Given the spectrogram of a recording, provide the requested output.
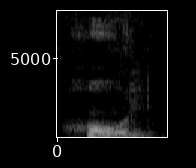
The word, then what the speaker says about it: whole: इसमें डब्ल्यू एच है पर डब्ल्यू जो है वो साइलेंट है, इसका वो साउंड नहीं है। ओके, तो इसे हम पढ़ते हैं होल, WHOLE को हम पढ़ते हैं होल।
